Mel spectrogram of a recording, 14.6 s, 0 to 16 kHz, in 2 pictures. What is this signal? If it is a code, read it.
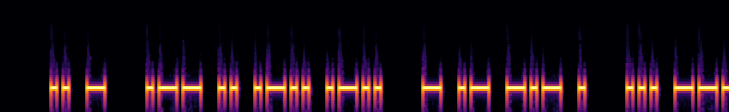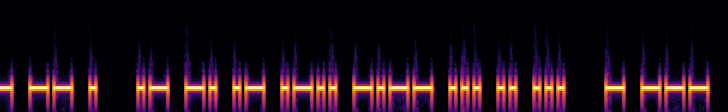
Morse code, heard as a keyed tone, about 21 wpm, 700 Hz. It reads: IT WILL TAKE SOME ANALYSIS TO
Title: Sentences from Top 1000 Words - Review Part 5 - 20wpm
